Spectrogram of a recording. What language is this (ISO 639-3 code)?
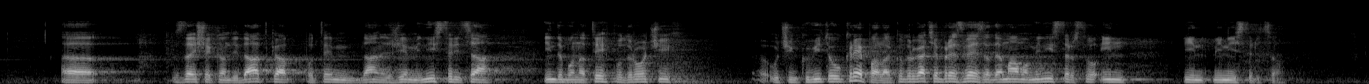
slv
